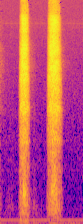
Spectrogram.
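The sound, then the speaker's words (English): Two quick, sharp nasal sniffs taken during a bunny-breath breathing exercise, each a short breathy burst separated by a brief pause. “Three quick sniffs. Exhale. Two more. Inhale.”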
